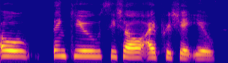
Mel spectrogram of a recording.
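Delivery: ordinary talk, nothing marked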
